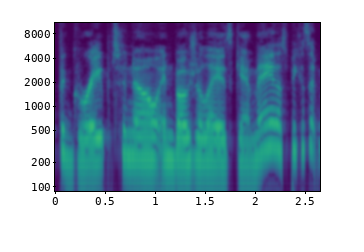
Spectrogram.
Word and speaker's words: Beaujolais: what you're saying balet it is a very French word it is spelled b e a u j o l a i s so it's like the start of beautiful but it ends in like jolas so uh when you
